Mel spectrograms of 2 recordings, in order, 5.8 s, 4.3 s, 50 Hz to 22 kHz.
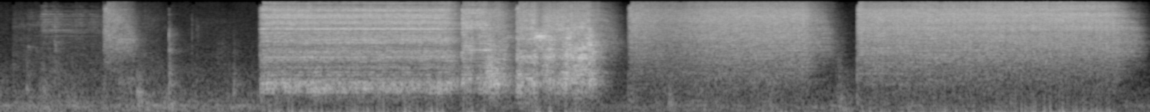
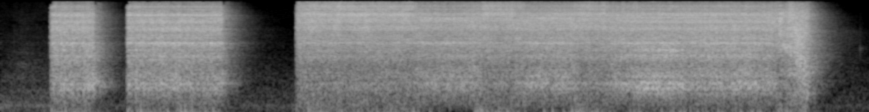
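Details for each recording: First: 2001 Gilroy Indian Centennial Chief carburetor choke circuit: short bursts of compressed air hiss thin and choked rather than free-flowing; passage plugged, low volume, flows much better with a bigger tip. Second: Carburetor choke circuit on a 2001 Gilroy Indian Chief race bike rebuild, blown through with compressed air after being cleared with a bigger nozzle: a long, full hiss replaces the low-volume flow; the passage is now clear.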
